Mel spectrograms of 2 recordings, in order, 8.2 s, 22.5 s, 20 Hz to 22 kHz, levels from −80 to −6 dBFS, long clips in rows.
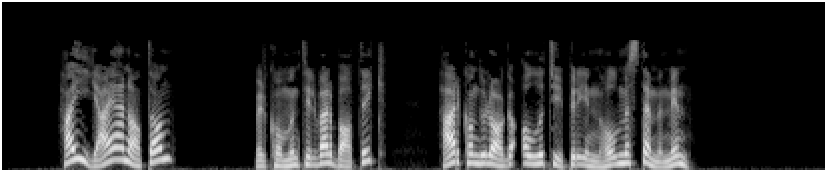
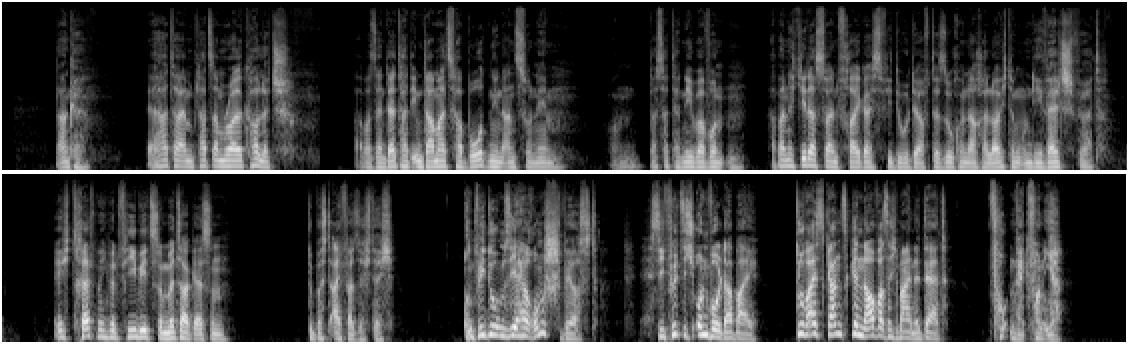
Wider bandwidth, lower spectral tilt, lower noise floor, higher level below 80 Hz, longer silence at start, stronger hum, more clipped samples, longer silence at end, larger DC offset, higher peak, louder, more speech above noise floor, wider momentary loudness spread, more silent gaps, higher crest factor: second, 8.8 kHz vs 19 kHz; first, -7.5 dB/octave vs -4 dB/octave; second, -68 dBFS vs -77 dBFS; first, -52 dBFS vs -60 dBFS; about the same, 0.6 s vs 0.55 s; neither; neither; first, 1.4 s vs 0.65 s; neither; about the same, -2 dBFS vs -4 dBFS; about the same, -19 LUFS vs -21 LUFS; second, 50 dB vs 56 dB; second, 7 LU vs 17 LU; second, none vs 3.18-3.33 s, 11.41-11.53 s; about the same, 18 dB vs 20 dB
